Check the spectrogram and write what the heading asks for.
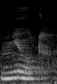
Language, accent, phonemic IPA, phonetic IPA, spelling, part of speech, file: Armenian, Eastern Armenian, /njutʰ/, [njutʰ], նյութ, noun, Hy-նյութ.ogg
- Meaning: 1. matter, substance; material, stuff 2. subject-matter, topic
